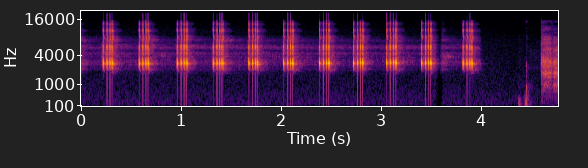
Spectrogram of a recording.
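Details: Common Eastern Froglet (Crinia signifera) in Melbourne, a tiny frog with a loud call, gives a cricket-like series of sharp creaking pulses, about three per second.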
